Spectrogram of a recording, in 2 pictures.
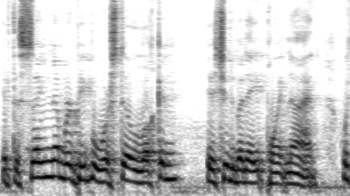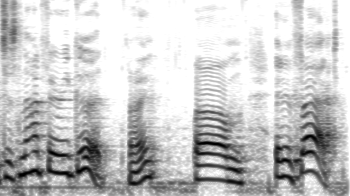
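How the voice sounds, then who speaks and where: A man in his sixties gives a recorded video lecture on economics in an echoey room, his slightly high, warm voice expressive and moderately paced. He talks loosely and conversationally, rambling and often correcting himself mid-sentence.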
